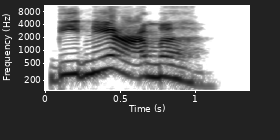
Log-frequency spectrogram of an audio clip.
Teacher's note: And upon continuation, we will follow the vowel, and upon stopping, we will stop with ha sakina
